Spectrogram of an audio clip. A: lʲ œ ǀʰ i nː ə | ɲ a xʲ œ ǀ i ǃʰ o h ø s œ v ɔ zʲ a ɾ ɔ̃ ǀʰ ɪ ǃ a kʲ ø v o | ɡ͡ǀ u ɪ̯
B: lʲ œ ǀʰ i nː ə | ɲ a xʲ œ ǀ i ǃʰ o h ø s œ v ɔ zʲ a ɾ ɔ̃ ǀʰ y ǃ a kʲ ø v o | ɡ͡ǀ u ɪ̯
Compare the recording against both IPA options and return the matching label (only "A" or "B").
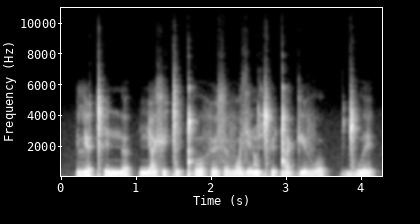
B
